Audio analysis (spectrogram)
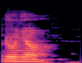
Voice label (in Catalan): "ronyo", Com pronunciar en català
